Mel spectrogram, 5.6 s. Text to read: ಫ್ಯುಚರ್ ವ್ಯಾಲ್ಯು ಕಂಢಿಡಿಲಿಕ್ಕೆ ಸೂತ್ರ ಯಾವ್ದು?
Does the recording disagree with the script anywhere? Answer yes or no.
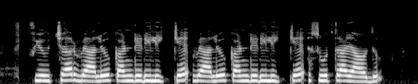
yes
